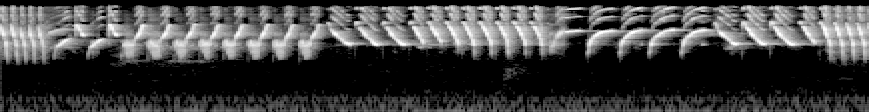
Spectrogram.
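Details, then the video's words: Singing canary, played to get other canaries responding and singing long. A rapid buzzy trill leads into a chain of swooping rising whistles, then more quick high chirps and a final fast roll. "Kenari Mana Saja Bakal Nyaut Cepat Respon Jadi Gacor Nembak Panjang"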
